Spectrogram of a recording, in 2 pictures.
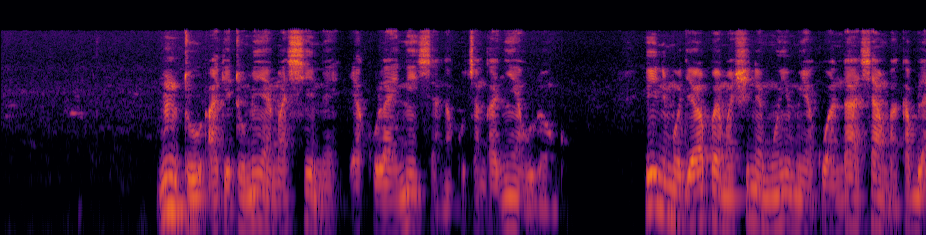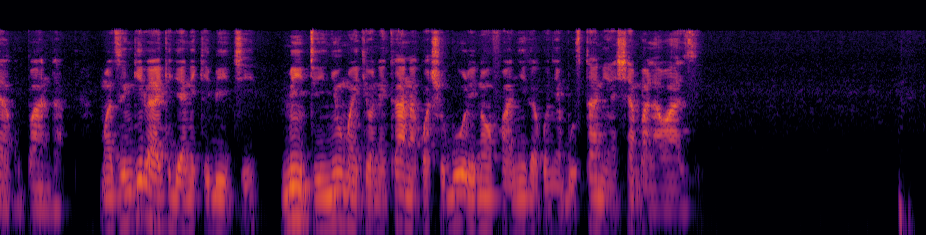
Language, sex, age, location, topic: Swahili, male, 18-24, Dar es Salaam, agriculture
